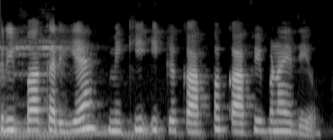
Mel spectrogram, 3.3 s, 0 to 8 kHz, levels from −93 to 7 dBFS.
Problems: background sounds at intervals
